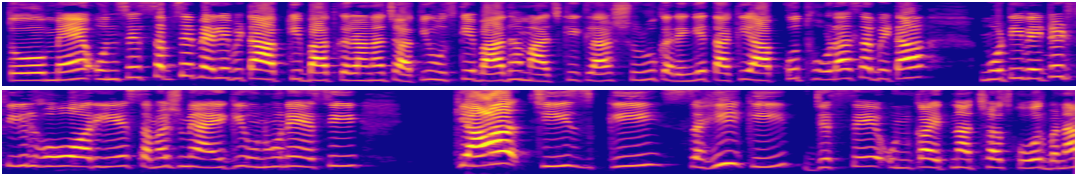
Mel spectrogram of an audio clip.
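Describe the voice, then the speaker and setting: Casual online class with a woman teacher. her voice sits high and she keeps up a friendly, chatty patter with her students, calling them in close. she is coming through a laptop mic. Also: moderate pace, fairly bright tone. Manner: chatty, addresses students fondly. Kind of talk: live online class talk.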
